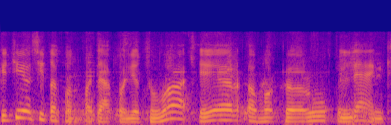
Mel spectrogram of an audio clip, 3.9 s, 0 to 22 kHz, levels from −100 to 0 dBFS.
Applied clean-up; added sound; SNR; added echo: neural separator model SepFormer DNS4.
